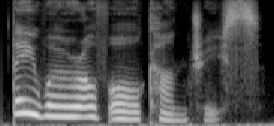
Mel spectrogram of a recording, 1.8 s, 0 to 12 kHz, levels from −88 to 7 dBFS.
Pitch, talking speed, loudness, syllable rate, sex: 240 Hz, 165 wpm, -15 LUFS, 4.3 syllables/s, female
